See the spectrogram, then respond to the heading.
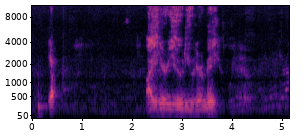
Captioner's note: voiceover; crowd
